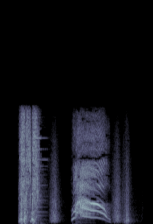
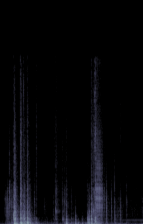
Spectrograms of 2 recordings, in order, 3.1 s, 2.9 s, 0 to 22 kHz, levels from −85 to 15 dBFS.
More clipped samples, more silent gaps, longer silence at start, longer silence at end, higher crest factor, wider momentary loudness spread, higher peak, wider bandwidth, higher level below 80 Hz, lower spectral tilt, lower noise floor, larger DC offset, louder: neither; neither; first, 0.35 s vs 0.15 s; first, 0.5 s vs 0 s; second, 18 dB vs 26 dB; about the same, 23 LU vs 22 LU; about the same, -8 dBFS vs -10 dBFS; second, 12 kHz vs 16.5 kHz; second, -56 dBFS vs -44 dBFS; second, 0.5 dB/octave vs -5.5 dB/octave; second, -43 dBFS vs -56 dBFS; neither; first, -20 LUFS vs -36 LUFS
